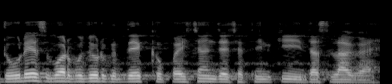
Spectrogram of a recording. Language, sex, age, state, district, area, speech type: Maithili, male, 18-30, Bihar, Begusarai, rural, spontaneous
